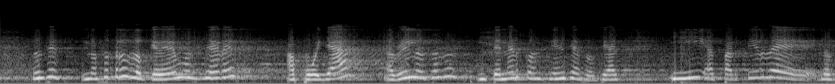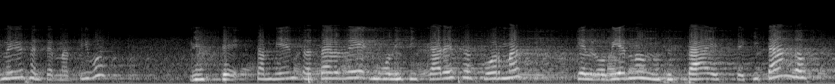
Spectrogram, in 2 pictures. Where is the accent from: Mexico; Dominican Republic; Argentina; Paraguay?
Mexico; Tuxtla Gutiérrez, Chiapas; somos de aquí, somos de Tuxtla, somos de Chiapas, somos de México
